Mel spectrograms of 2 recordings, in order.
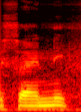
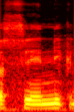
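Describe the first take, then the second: First: सैनिक said as "sainik", with an ai; "sainik" with a full ai in सैनिक; correct diphthong. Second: सैनिक said as "senik", with a plain e; wrong first vowel. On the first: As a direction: open the first vowel of सैनिक to ai. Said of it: "ये सही है". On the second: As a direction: flatten the ai of सैनिक to e. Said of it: "न बोला जाता है". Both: Shown as a demonstration.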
